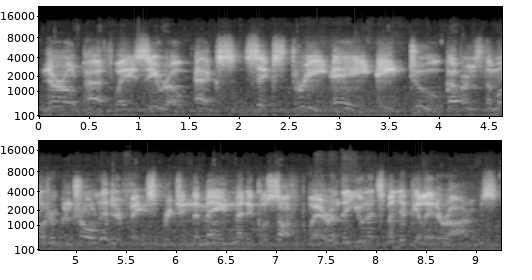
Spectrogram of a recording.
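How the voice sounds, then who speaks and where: A man voicing a malfunctioning male robot field medic that glitches and reports errors in flat, clinical machine announcements, with a robotic filter on the voice. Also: fairly high pitch, moderate pace, few pauses, distant mic, a little hiss or hum, poor audio. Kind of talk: video game character dialogue.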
